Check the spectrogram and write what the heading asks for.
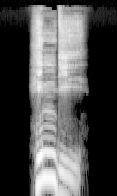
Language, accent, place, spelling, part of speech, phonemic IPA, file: German, Germany, Berlin, Hindi, proper noun / noun, /ˈhɪndiː/, De-Hindi2.ogg
- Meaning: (proper noun) the Hindi language; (noun) 1. Hindi speaker (male or of unspecified gender) 2. female Hindi speaker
